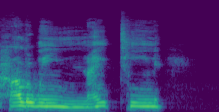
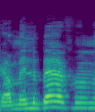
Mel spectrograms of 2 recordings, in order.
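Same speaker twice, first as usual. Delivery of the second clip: lightly voiced mom, higher; a hint of mom calling out; mother's voice; 7 semitones higher, 3 dB louder than usual. Mother answering her son from the bathroom, higher. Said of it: "she's like".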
